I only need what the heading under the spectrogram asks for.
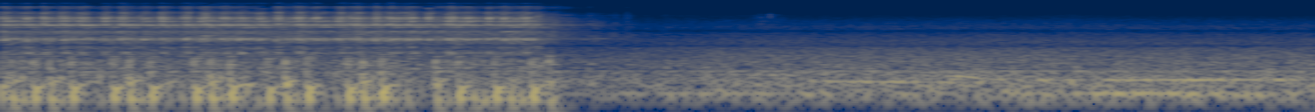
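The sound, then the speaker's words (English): A motorcycle engine runs in first gear as the rider's foot slips off the clutch pedal: a loud, steady, richly harmonic drone that drops abruptly after about three seconds, leaving a quieter low hum. “I'm sitting here with the bike in first gear, and my foot is gonna slip off the clutch pedal. Let's see how far I go.”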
